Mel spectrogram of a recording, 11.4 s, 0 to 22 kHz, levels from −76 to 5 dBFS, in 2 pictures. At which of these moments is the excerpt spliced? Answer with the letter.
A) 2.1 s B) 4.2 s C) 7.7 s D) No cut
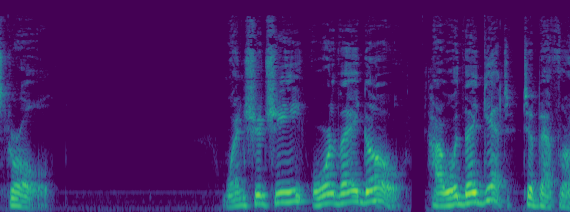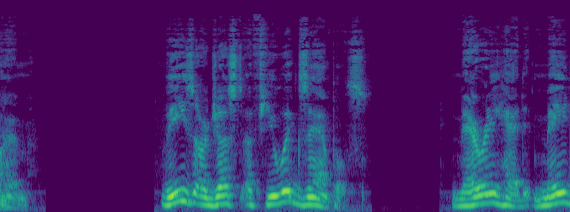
B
